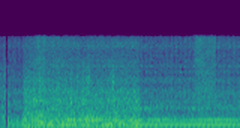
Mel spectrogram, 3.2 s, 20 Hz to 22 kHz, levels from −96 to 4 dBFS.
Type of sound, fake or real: real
